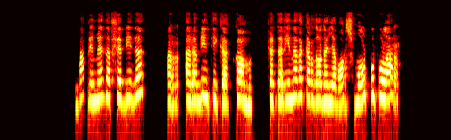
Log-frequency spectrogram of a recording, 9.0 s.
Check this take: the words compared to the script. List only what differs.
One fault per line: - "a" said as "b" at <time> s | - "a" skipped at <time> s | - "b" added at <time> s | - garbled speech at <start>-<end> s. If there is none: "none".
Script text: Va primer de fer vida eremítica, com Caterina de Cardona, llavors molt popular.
none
